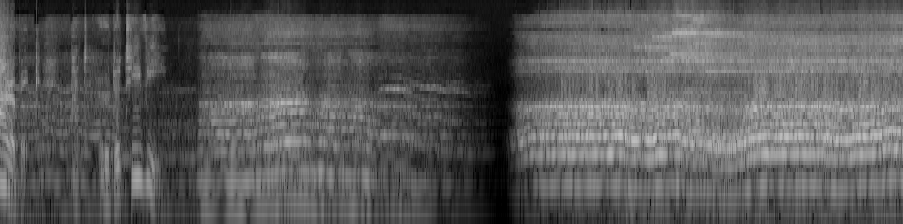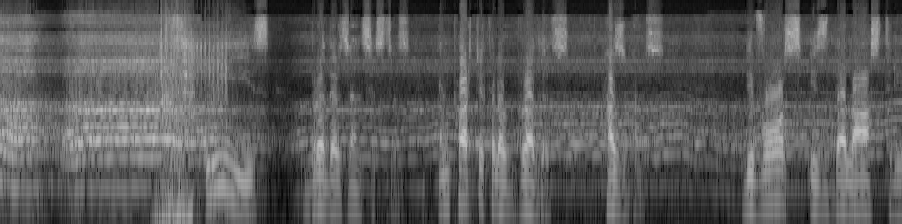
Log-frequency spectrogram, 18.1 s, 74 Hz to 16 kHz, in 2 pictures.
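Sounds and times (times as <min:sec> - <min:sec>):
chanted vocal music: 0:00.0 - 0:18.0.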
